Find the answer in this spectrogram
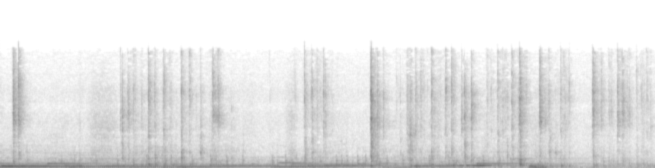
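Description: Typing on an HP laptop keyboard: irregular quick key clicks, thickest in the second half. Soft piano music plays underneath.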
